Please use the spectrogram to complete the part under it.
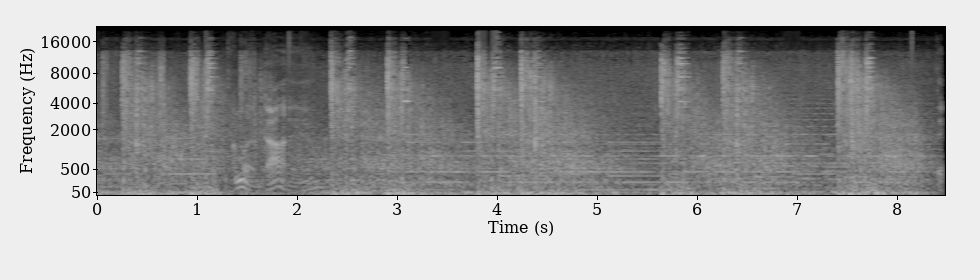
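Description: Gunfire in the video game The Wolf Among Us, Episode 3 "A Crooked Mile", repeated bursts of rapid shots spread across the clip, with someone talking anxiously over the shooting.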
